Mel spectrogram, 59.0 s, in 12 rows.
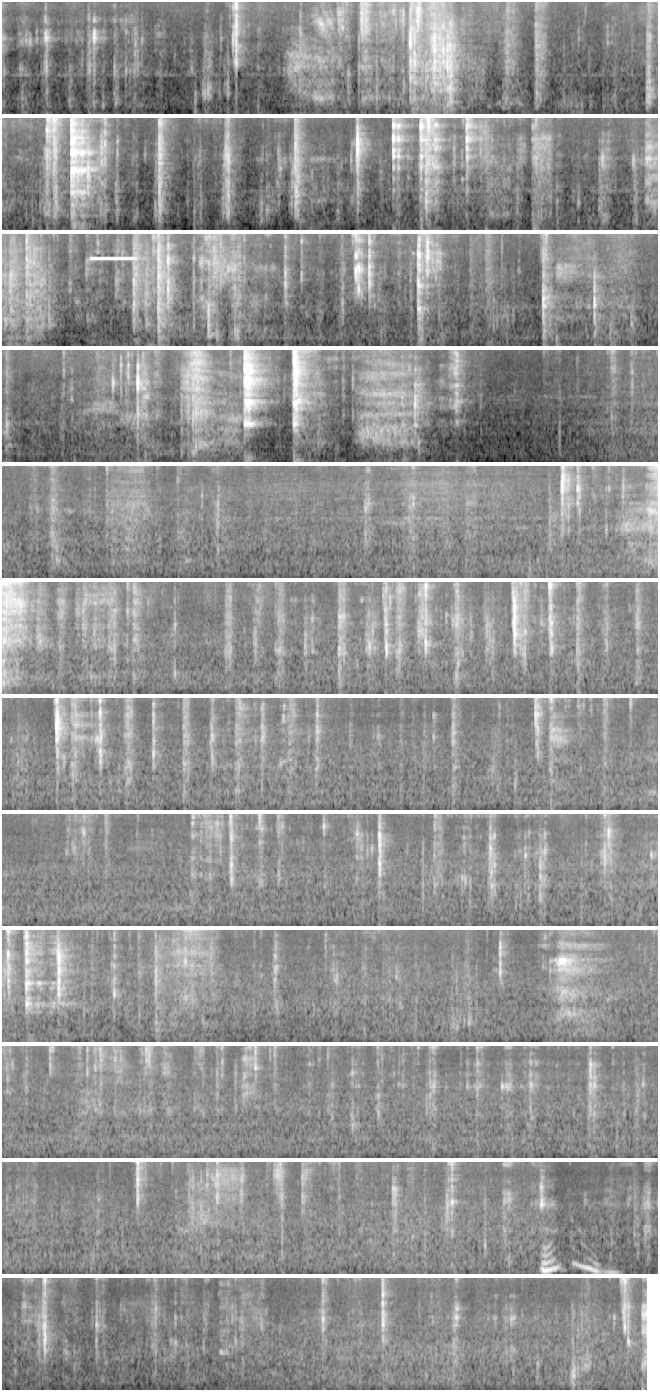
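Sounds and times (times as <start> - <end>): chewing and biting food: 22.4 - 43.5, 44.1 - 53.2, 53.8 - 58.9.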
